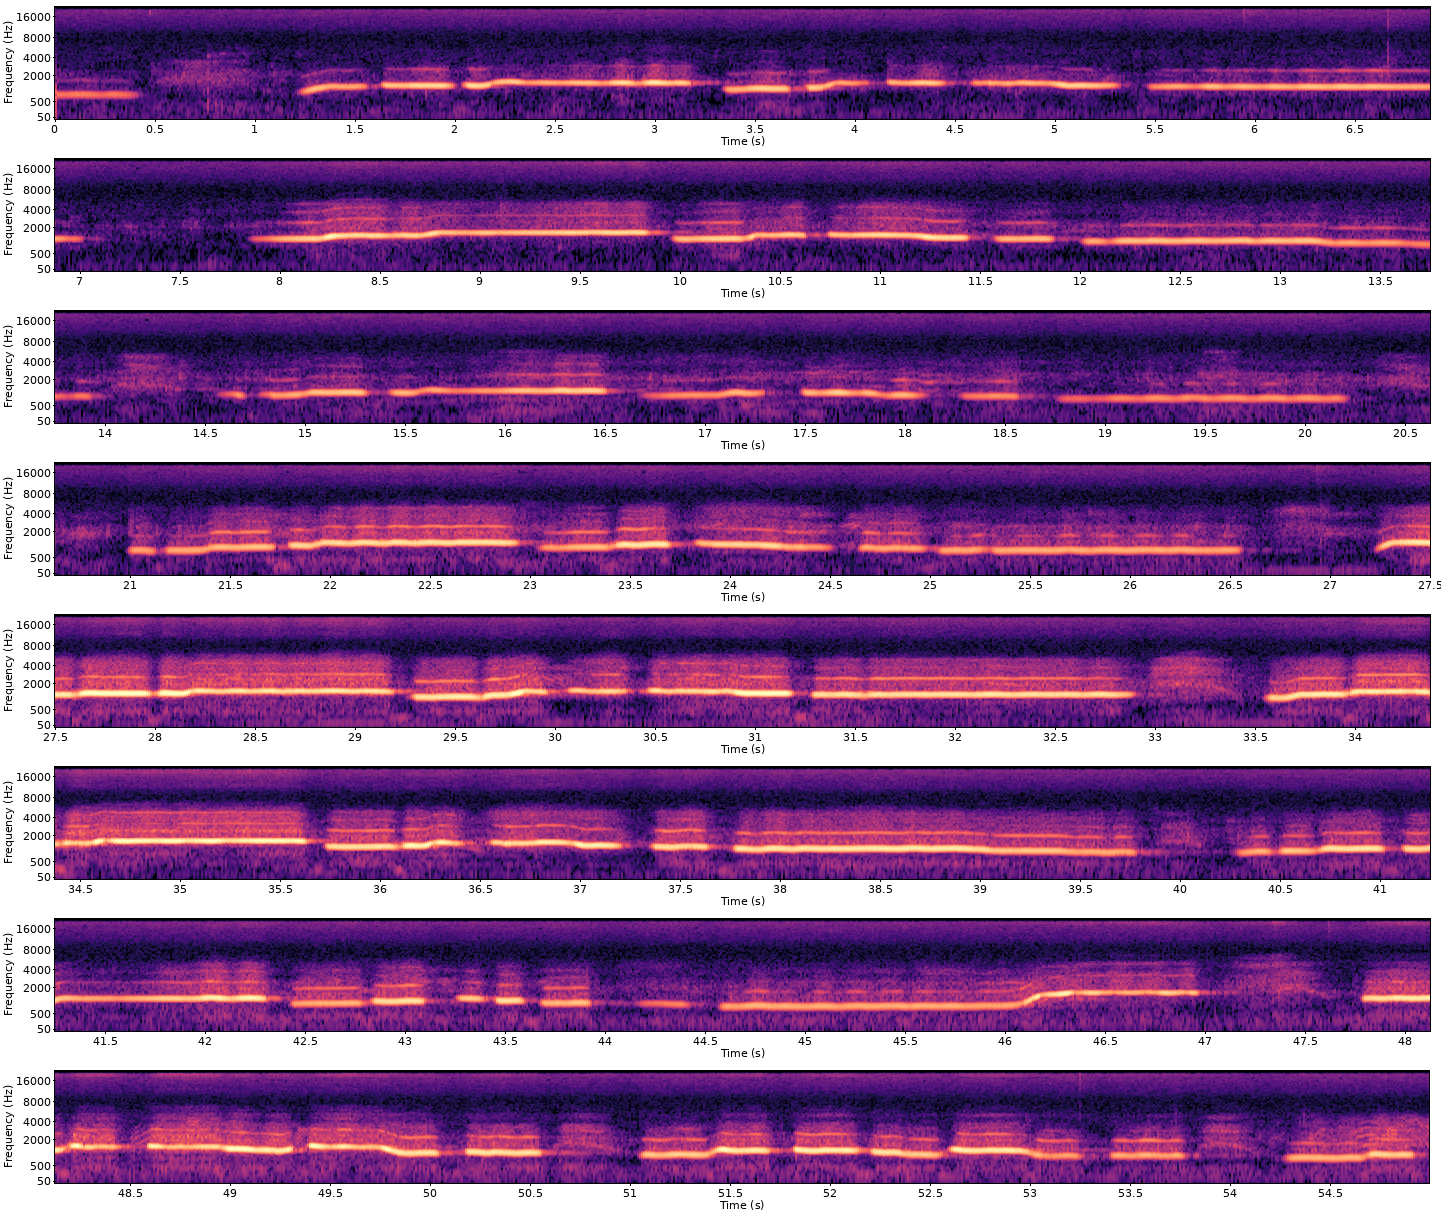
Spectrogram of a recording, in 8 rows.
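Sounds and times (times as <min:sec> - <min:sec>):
man whistling a melody: 0:00.0 - 0:07.1, 0:07.8 - 0:20.3, 0:20.9 - 0:54.9
short breaths: 0:00.4 - 0:01.2, 0:14.0 - 0:14.6, 0:20.2 - 0:21.0, 0:26.6 - 0:27.3, 0:32.9 - 0:33.6, 0:39.8 - 0:40.3, 0:47.0 - 0:47.8, 0:50.6 - 0:51.1, 0:53.8 - 0:54.3.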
